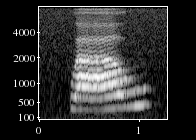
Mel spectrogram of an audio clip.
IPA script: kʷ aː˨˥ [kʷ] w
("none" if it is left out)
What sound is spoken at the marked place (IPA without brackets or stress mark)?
none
